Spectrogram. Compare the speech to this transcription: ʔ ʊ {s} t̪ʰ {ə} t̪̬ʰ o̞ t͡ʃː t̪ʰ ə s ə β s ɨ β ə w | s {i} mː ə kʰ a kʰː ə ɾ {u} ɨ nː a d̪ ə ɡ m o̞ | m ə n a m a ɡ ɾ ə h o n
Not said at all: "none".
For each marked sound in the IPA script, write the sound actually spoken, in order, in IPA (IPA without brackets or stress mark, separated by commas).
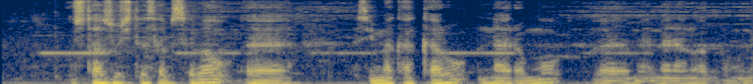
s, a, i, u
